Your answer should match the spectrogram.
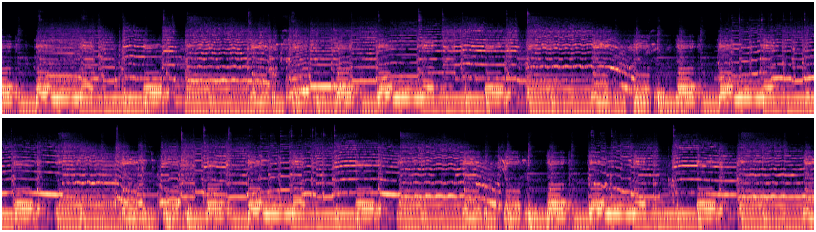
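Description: Electric guitar playing a blues-flavoured lead solo through an amp, single-note lines with string bends and wide vibrato on held notes, over a steady low backing line that changes every few seconds.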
